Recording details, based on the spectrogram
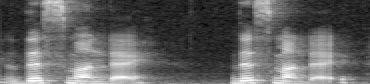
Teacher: the S sound and the M sound blend together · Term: blending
